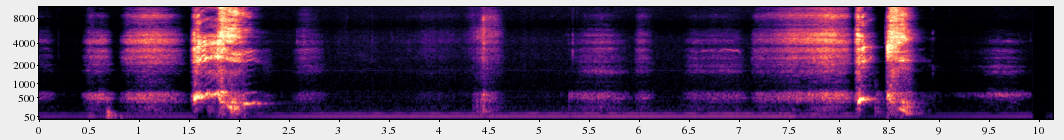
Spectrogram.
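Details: Sneezing bout from an adult with relentless allergies trying to hold sneezes back on request: two forceful sneezes, each preceded by gasping in-breaths, with softer breathy holdback attempts between.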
